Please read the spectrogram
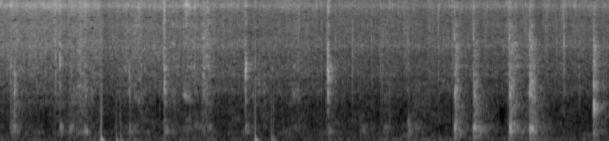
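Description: Spatula stirring sliced onions frying in oil in a nonstick kadai: a steady sizzle with irregular sharp clicks and scrapes of the spatula against the pan, coming more often in the second half.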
